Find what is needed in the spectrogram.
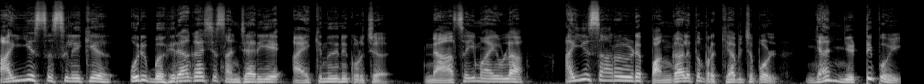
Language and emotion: Malayalam, surprised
